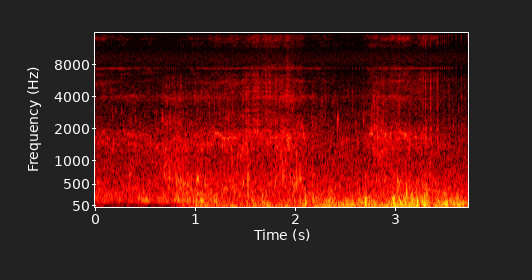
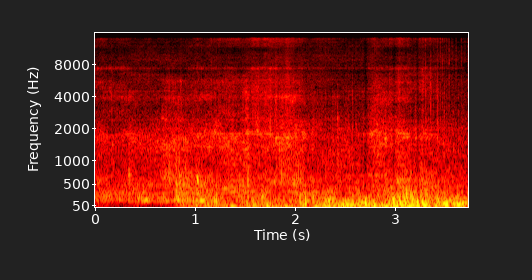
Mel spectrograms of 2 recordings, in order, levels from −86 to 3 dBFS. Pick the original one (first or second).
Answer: first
